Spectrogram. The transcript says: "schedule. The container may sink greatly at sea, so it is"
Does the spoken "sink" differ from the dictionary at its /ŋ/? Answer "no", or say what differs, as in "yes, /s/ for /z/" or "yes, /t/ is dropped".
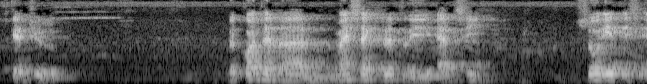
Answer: yes, /ŋ/ is dropped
